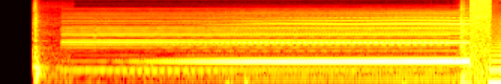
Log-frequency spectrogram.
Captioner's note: sound board buzzing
